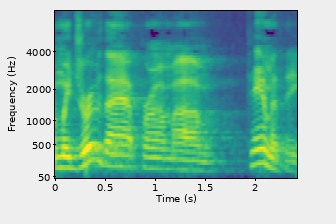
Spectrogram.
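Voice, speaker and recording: The speaker is a man. Room echo is audible. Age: 30s. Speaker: church member announcing a ministry program. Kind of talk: church announcement. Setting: church.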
